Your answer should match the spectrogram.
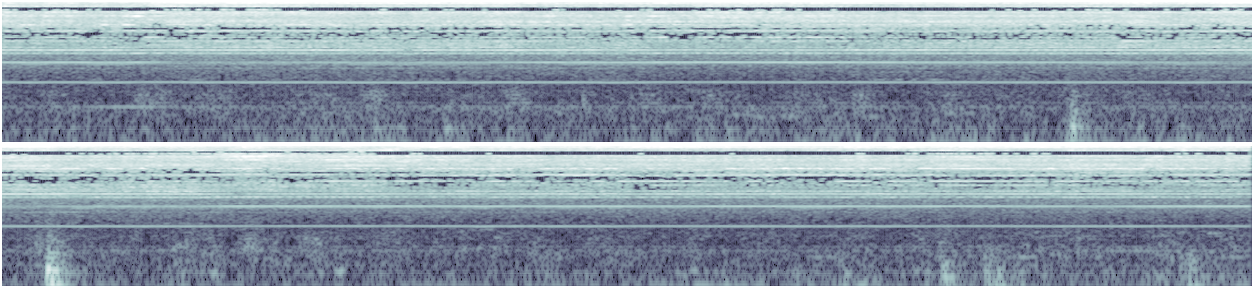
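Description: Electric podiatry nail drill running steadily as its burr grinds down a toenail: a steady whine with a high hiss.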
